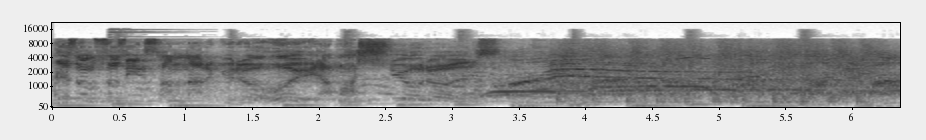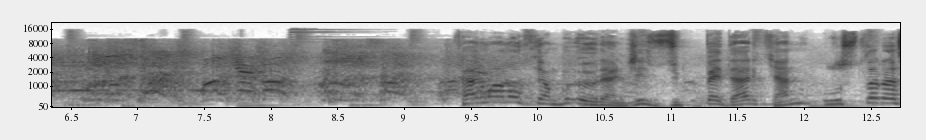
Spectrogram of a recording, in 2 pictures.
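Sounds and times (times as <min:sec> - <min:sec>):
speech: 0:00.1 - 0:04.4, 0:09.4 - 0:12.7
loud crowd of students chanting and cheering in unison: 0:02.4 - 0:09.7
steady pounding drumbeat: 0:03.6 - 0:09.6.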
